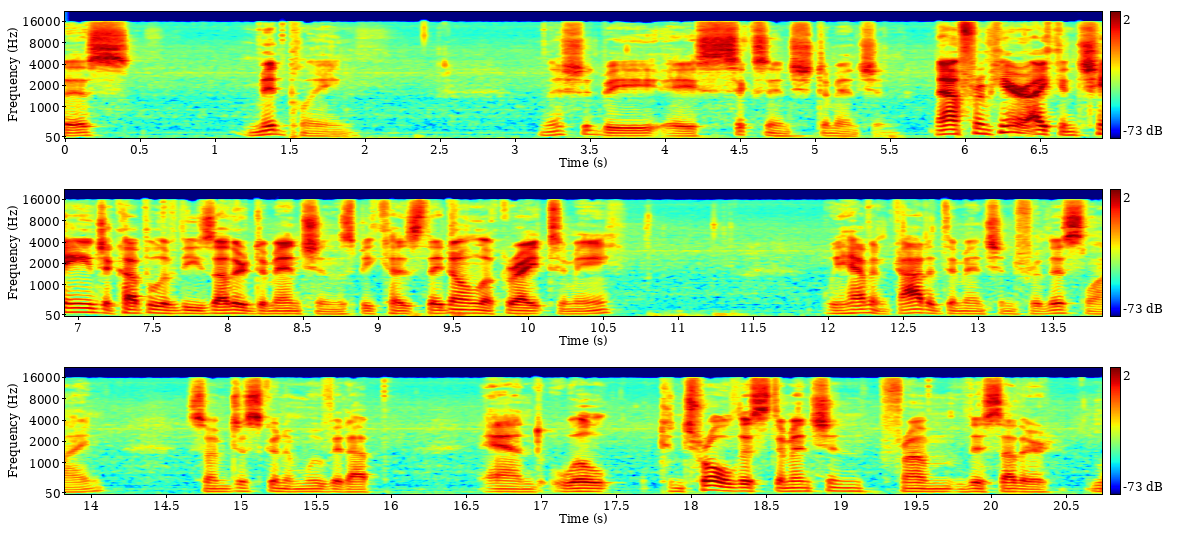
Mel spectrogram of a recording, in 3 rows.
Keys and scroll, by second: 4.8 KP_6, 5.5 Return, 9.3 KP_1, 10.9 KP_0, 11.3 Return.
